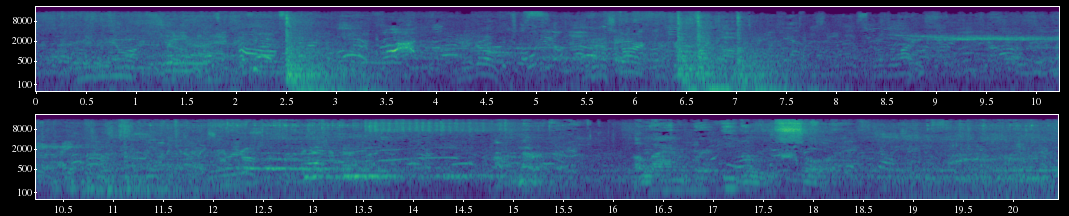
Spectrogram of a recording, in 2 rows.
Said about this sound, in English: Alrighty, well, next up, I'm going to play the Disneyland 4th of July fireworks show, 2012. So here we go with that.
